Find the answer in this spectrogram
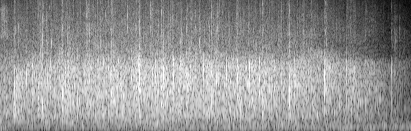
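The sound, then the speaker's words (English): Sustained applause from a church audience clapping in praise of God, a dense, steady wash of many hands clapping at full volume for several seconds before thinning and fading out at the end. “Somebody give God a great big hand clap of praise.”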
